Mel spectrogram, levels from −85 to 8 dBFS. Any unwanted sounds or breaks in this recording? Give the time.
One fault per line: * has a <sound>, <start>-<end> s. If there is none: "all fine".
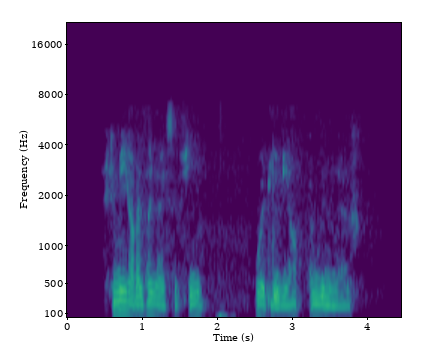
* has a whoosh, 2.0-2.3 s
